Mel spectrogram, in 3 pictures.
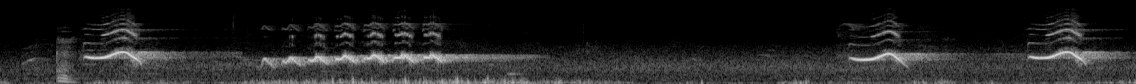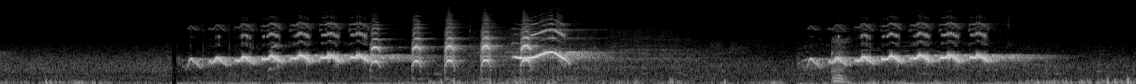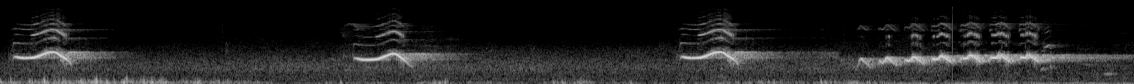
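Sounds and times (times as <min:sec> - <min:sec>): koel calling: 0:13.2 - 0:17.5, 0:19.4 - 0:21.8
chattering bird notes: 0:19.4 - 0:22.0.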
